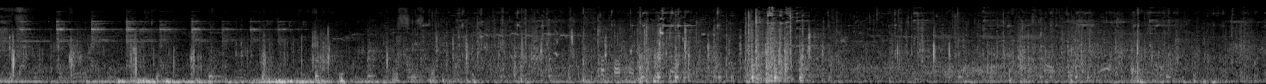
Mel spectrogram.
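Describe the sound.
Hooves of a Noriker horse with a carter walking along a steep path up to a residential tower, a steady clip-clop of distinct hoofbeats continuing throughout, with indistinct voices faintly in the background.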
